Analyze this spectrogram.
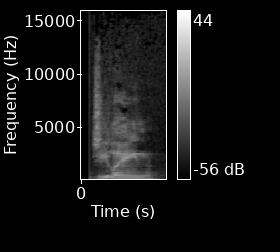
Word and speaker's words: Ghislaine: I want to make sure I pronounce her name correctly. Ghislaine is now in federal custody.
